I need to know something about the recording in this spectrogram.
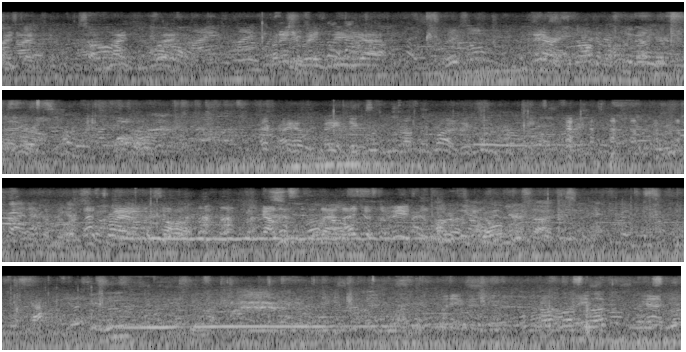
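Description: A musical saw sings with long wavering notes.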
